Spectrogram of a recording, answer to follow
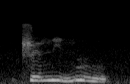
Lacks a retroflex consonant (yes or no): no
